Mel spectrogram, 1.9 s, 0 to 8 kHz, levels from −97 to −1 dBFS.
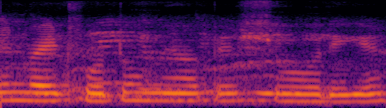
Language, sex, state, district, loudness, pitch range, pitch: Hindi, female, Bihar, Begusarai, -34 LUFS, 200-215 Hz, 210 Hz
